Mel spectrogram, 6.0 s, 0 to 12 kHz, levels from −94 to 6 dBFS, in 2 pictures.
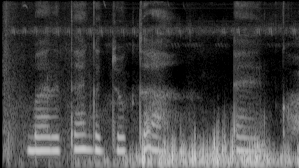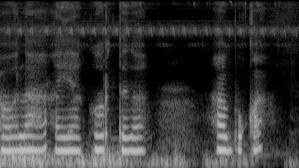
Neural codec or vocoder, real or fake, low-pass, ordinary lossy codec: none; real; none; none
